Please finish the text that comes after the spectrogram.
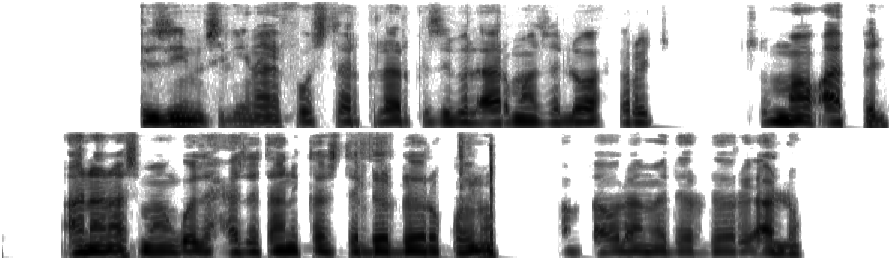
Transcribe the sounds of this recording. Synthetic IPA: ʔɨzimɨslinajfo̞st̪ʰɐɾkʰɨlaɾkʰɨzɨβɨlaɾmazɐlːɐwoħɨɾut͡ʃʼ | t͡sʼɨmːawʔap̚ʰːɨl | ʔa̰nanasmaŋɡo̞zɨħazɐt̪ʰanɨkʰːazɨt̪ʰɐd̪ɐɾd̪ɐɾɐkʰo̞jnu | ʔaβt̪ʼawlamɐd̪ɐɾd̪ɐɾialːo

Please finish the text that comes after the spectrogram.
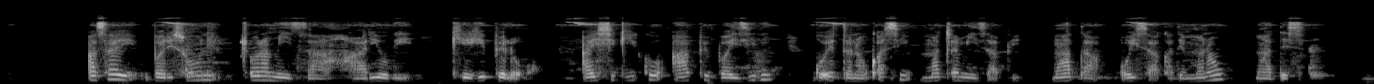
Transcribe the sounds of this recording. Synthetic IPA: ʔɐsɐjbɐɾɪso̞ːnɪt͡ʃʼɔɾɐmiːzːaːhaːɾɪjoːɡe̞̰ː | kʰe̞ːhɪpːɛlɔ̰ʔːɔʔɐjsːɪɡiːkːɔaːpːɛbɐjzːɪd̪ɪɡɔʔɛt̪ːɐnɐwkʼɐsːɪmɐt͡ʃʼːɐmiːzːa̰ːpːɛ | maːt̪ːaʔɔjsa̰ːkːɐd̪ɛmːɐnɐw | maːd̪ːes

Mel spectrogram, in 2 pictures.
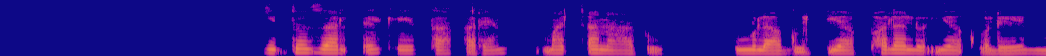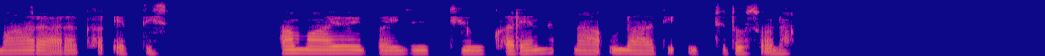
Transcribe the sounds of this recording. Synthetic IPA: ɡɪd̪ːɔzɐlʔɛkʰe̞ːt̪ːaːkɐɾɛn | mɐt͡ʃʼːɐnaːt̪ʊ̰ | huːlaːɡʊd͡ʒːɪjaːpʰɐlɐlɔ̰ʔɪ̰jakʼɔ̰le̞ːmaːɾa̰ːɾɐ̰kʰɐ̰kʼɛ̰t̪ːɪs | hɐmaːjɔjbɐjzɛt̪ʰːɪjɔkʰɐɾɛnːaːʔʊnaːt̪ɪʊt̪ːɪd̪ɔsɔ̰nɐ

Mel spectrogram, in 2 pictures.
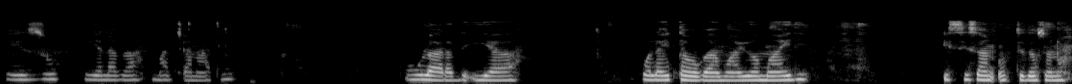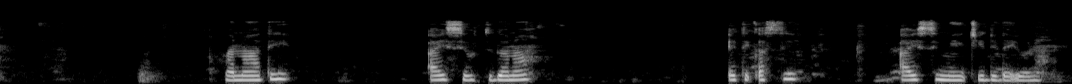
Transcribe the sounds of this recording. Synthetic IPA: heːzːʊ | jɛlɐɡɐmɐt͡ʃʼːɐnaːt̪ɪ | pʼuːlaːɾɐd̪ɛʔɪjaː | wɔlɐjt̪ːɐwɔɡaːmaːjʊwɐmaːjɪd̪ɪ | ɪsːɪsɐnʔʊt̪ːɪd̪ɔsɔnɐ | hɐnaːt̪ɪ | ʔɐjsːɪʊt̪ːɪd̪ɔnɐ | ɛt̪ɪkʼɐsːɪ | ɐjsːɪmiːt͡ʃʼːɪd̪ɪd̪ɛʔɪ̰jɔnɐ

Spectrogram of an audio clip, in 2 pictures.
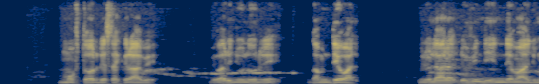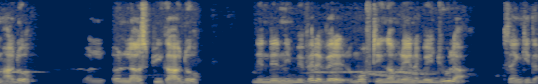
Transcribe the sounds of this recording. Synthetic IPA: mɔftɔɾdɛsakiɾabɛ | ɓɛwaɾid͡ʒuluɾdɛŋɡamdɛwal | miɗɔlaːlaɗɔvindindɛmaːd͡ʒumhadɔ | ɗɔnlaspikahadɔ | ndɛndɛnhimɓɛfɛɾɛvɛɾɛɗɔmoftiŋɡamɾɛnaɓɛd͡ʒuːla̰ | saŋkita

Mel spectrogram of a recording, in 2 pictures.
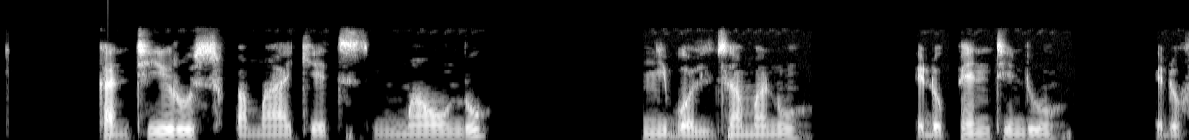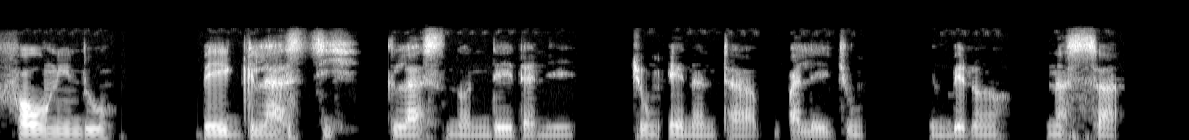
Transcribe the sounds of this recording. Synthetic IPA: kantʰiɾusfamakʰɛtmawndu | ɲiɓɔlzamanu | ʔɛɗɔpentindu | ʔɛɗɔfawnindu | bɛjɡlasti | ɡ̥lasnɔndɛdanɛ | d͡ʒumʔɛnantʰaɓaled͡ʒum | himɓɛɗɔ | nasːa

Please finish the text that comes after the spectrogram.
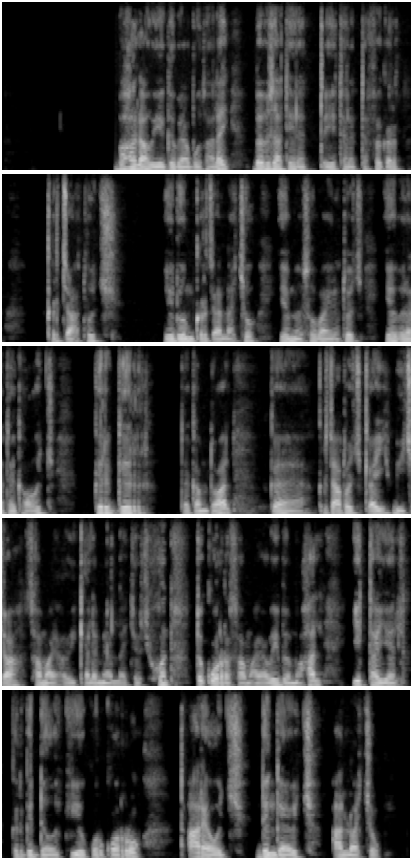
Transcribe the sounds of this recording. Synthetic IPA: bahulawijɛɡəβjabo̞t̪ʰalajbəβɨzat̪jɛt̪ʰələt̪ʼːəfə | kʼɨɾt͡ʃʼat̪ʰo̞t͡ʃː | jɛd̪o̞mkʼɨɾt͡ʃʼjalːat͡ʃːɛw | jɛməso̞βajnət̪ʰo̞t͡ʃː | jɛβɨɾət̪ʰəkʼawot͡ʃː | ɡ̥ɨɾɡɨɾ | t̪ʰəkʼəmt̪ʰʼowal | kʼɨɾt͡ʃʼat̪ʰo̞t͡ʃːkʼəjbɨt͡ʃʼasəmajawikʼələmjalːat͡ʃːɛwsi̥ho̞nt̪ʼɨkʼuɾsəmajawibəmahaljɪt̪ːajːalkʼɨɾɡɨd̪ːawo̞t͡ʃːujɛkʼoɾkʼo̞rːo̞t̪ʼaɾjawot͡ʃːd̪ɨŋɡajwo̞t͡ʃːʔalːwat͡ʃːɛw

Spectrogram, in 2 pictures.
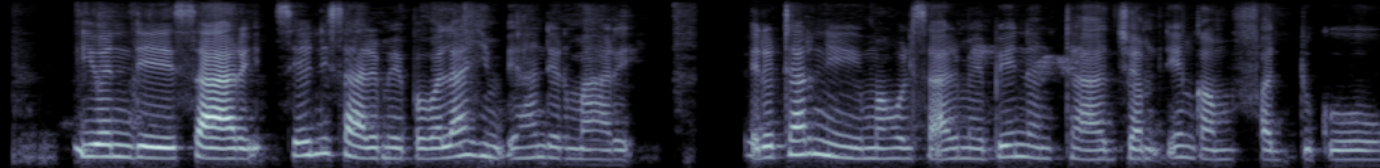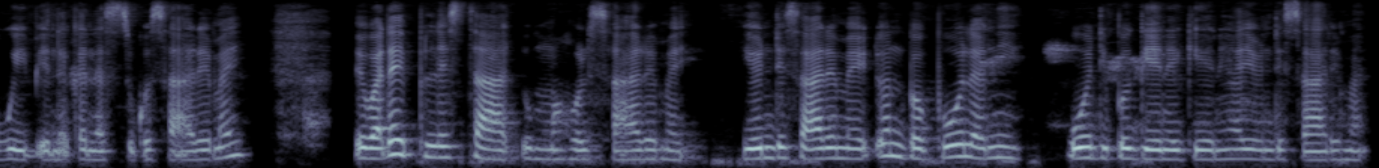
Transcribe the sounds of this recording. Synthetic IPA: jɔndɛsaːɾɛsejnisaɾɛmajbawalaɦimɓɛɦandɛɾmaɾɛ | ɓɛɗɔtaɾnimahɔlsa̰ɾɛmajbɛnantad͡ʒamɗɛŋɡamfadːuɡɔwiɓɛ̰ndaɡanasːuɡɔsa̰ɾɛmajɓɛwaɗajplɛstaɗumːaɦɔlsaɾɛmajjɔndɛsaɾɛmajɗɔnbabɔlaniwodibɔɡɛnɛɡɛnɛhajɔndɛsaɾɛmaj

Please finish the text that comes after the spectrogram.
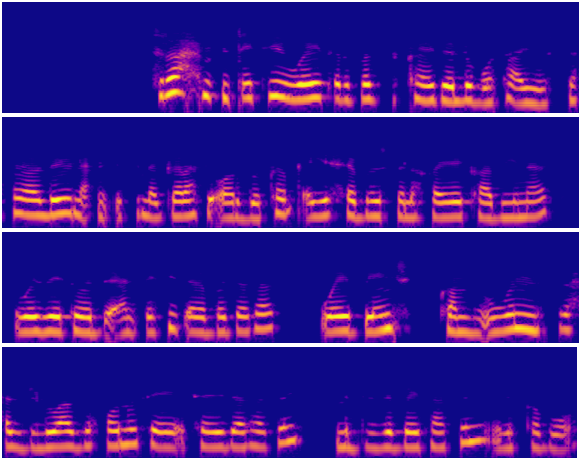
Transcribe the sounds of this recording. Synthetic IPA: sɨɾaħɨnt̪ʼit̪ʰiwɔjt̪ʼɨɾbɐt̪zɨkʰːajɛd̪ɐlːubo̞t̪ʰaɨjːuzɨt̪ʰɐfɐlalɐjunɨʕɨnt̪ʼit̪ʰinɐɡɐɾat̪jɪχʼɐɾbukʰɐbkʼɐjːiħɨβɾizɨt̪ʰɐlɐxɐjɛkʰaβina | wɔjzɐjt̪ʰɐwɔd̪ɨʕʕɨnt̪ʼet̪ʰit̪ʼɨɾbɐd͡ʒ̪at̪ʰat̪̚ | wɔjbent͡ʃkʰɐmwʊnːɨsɨɾaħzɨd̪ɨlɨwazɨxonusedɐd͡ʒ̪at̪ʰat̪ɨn | mɨd̪ɨɾɨbet̪ʰat̪ʰɨnjɪ̰ɾɨkʰːɐβuwo

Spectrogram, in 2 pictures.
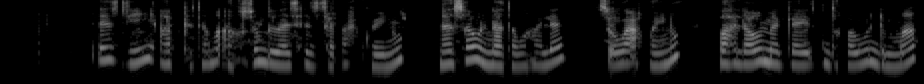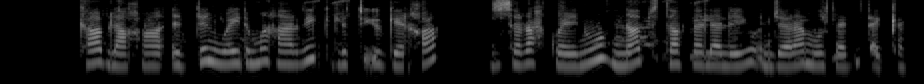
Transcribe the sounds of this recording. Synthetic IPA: ʔɨziaβkʰɐt̪ʰɐmaʔaxsumbɨβɐzħizɨsɨrːaħkʰo̞jnu | nɐsɐwɨnːat̪ʰɐβaɦalɐ | ɨt͡sʼɨwːaʕkʰo̞jnu | b̥aɦlawimɐɡajɛt͡sʼɨnt̪ʰɨxɐwːʊnd̪ɨmːa | kʰaβlaxaʔɨd̪ːɨnwɔjd̪ɨmːahaɾikʰɨlɨt̪ʰːḭʔuɡeɾxa | zɨsɨrːaħkʰo̞jnunaβzɨt̪ʰɐfɐlalɐjuɨnd͡ʒɐɾamɐwsɐd̪it̪ʼɐkʼːɨm

